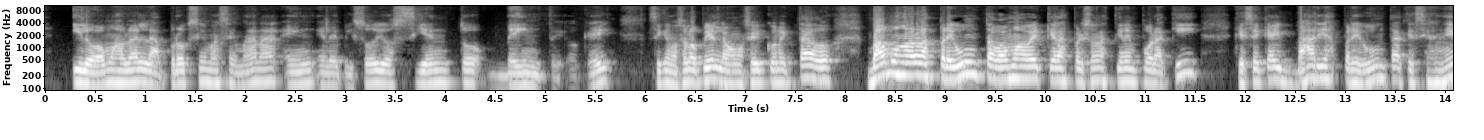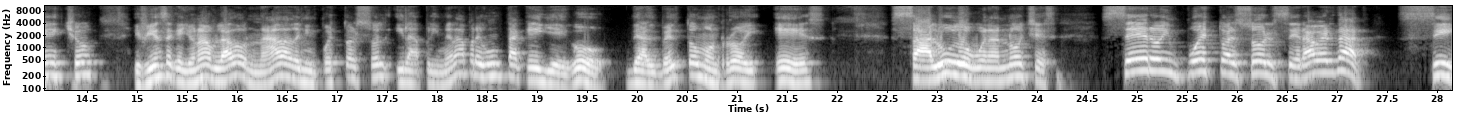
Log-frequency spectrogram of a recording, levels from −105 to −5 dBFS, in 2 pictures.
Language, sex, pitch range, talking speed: Spanish, male, 145-200 Hz, 165 wpm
